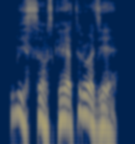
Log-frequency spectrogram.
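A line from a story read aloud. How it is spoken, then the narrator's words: Old man's quiet hiss. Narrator (Russian): прошипел старик, но не громко, чтобы не разбудить спящих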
